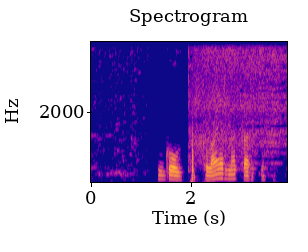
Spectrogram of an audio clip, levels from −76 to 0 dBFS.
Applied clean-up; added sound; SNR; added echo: classical method Wiener filter.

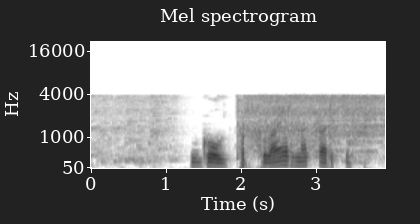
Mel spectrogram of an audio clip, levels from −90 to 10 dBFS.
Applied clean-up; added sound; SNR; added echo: classical method log-MMSE.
